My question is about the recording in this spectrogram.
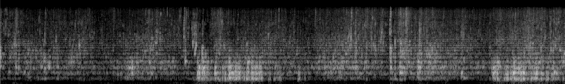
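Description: Kayak paddle strokes: water splashing and gurgling as the blade pulls through the water beside the hull, with a louder surge about two seconds in and another near the end.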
